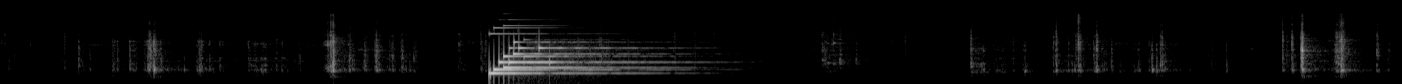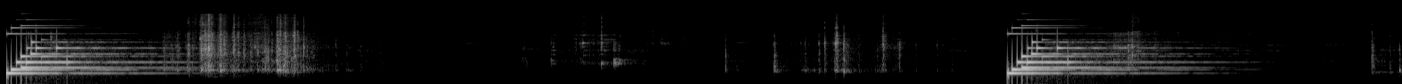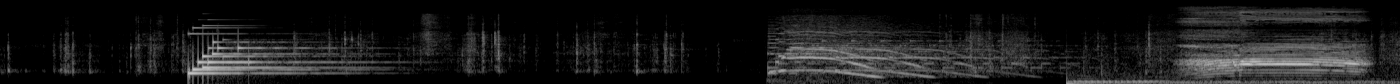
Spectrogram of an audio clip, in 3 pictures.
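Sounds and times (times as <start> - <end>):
plastic toy parts clicking: 0.0 - 4.9, 9.7 - 14.0, 15.7 - 17.9, 21.2 - 23.6, 27.7 - 29.9, 31.3 - 38.4.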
